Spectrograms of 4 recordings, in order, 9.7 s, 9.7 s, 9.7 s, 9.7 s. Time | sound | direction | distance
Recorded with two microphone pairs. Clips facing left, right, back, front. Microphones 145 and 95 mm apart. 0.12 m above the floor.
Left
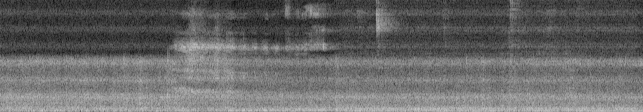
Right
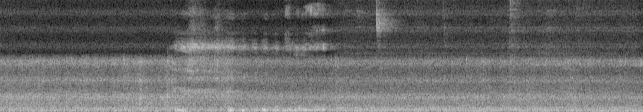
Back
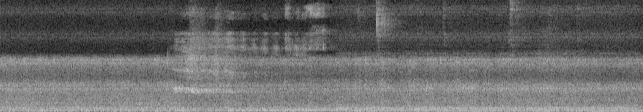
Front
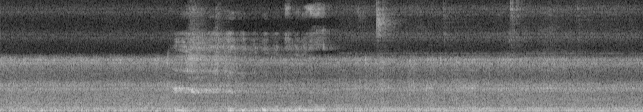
2.5 | laughter | 60° right | 3 m
5.0 | a running tap | 120° left | 6 m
